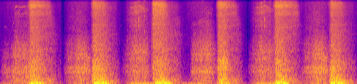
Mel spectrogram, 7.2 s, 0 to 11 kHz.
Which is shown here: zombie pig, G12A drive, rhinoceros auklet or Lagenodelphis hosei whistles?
zombie pig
